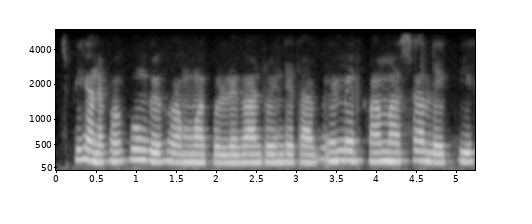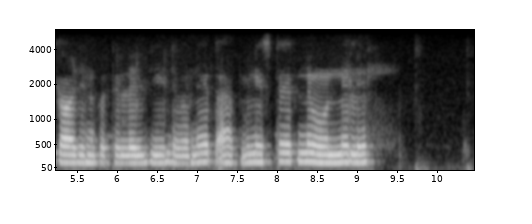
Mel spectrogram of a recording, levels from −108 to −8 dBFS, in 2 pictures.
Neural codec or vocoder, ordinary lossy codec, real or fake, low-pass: none; none; real; 5.4 kHz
